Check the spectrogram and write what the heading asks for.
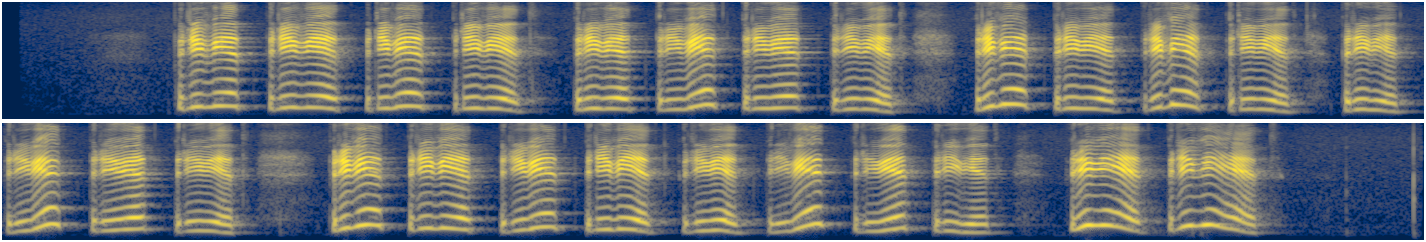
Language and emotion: Russian, positive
